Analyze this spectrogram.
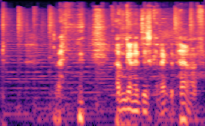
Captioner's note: laughs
